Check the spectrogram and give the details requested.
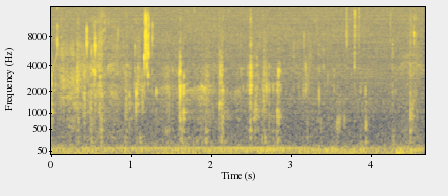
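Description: Faint close-up chewing of a mouthful of beef, lettuce and rice power bowl, with scattered small wet mouth clicks.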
